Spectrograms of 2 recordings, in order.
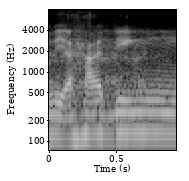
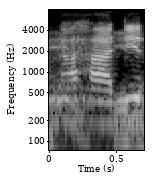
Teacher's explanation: Li ahadinnya min idhar, jangan li ahading.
